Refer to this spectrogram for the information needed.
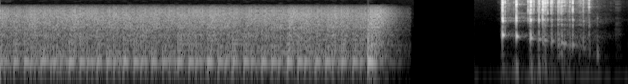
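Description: Loud crunching of the last nacho chip of the day, chewed right into the microphone: a long crackly stretch of chewing, a brief pause, then a second sharp burst of crunches.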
